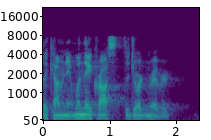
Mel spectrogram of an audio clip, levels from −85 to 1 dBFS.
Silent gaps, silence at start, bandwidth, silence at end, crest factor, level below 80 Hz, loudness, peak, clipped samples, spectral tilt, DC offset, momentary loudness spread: none; 0 s; 8 kHz; 0.45 s; 22 dB; -72 dBFS; -35 LUFS; -16 dBFS; under 0.1%; -2.5 dB/octave; under 0.1%; 12 LU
